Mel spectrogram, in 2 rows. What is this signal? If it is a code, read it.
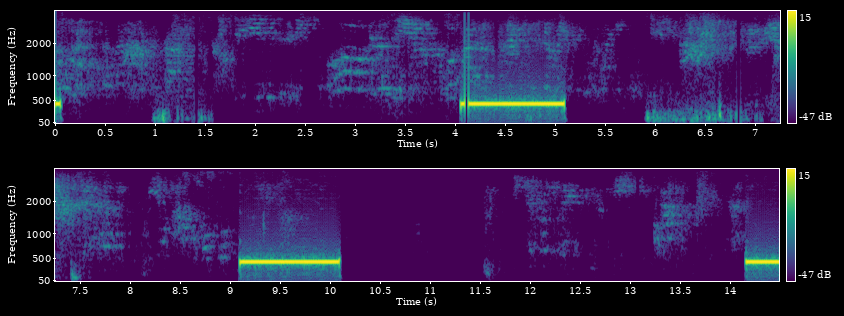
Ringback tone (Europe, 425 Hz).
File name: out- -2050- - - .16079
